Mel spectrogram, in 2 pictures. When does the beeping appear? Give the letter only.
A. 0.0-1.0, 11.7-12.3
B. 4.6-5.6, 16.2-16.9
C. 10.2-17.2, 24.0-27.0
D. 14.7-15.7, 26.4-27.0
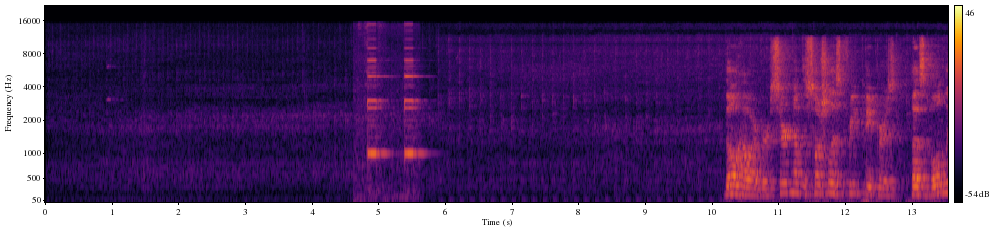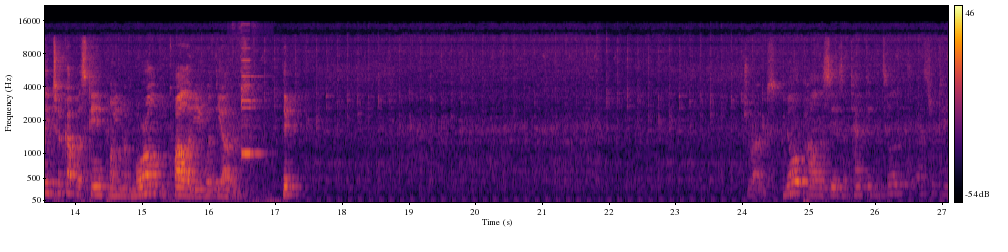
B.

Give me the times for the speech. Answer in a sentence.
You can hear the speech from 10.2 to 17.2 s and from 24.0 to 27.0 s.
